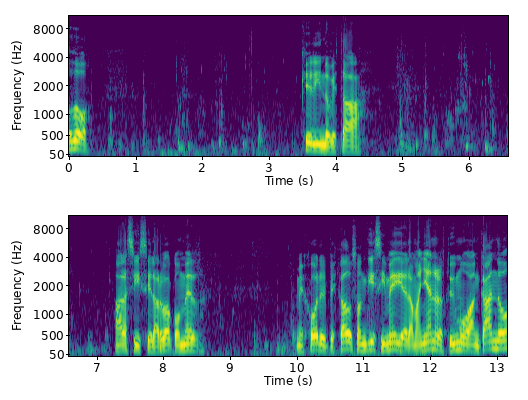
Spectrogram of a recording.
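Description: Small waves lap and splash on open water.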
